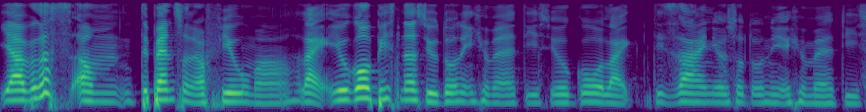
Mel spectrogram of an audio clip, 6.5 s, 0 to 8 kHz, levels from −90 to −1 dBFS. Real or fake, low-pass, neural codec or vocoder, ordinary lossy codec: real; 7.2 kHz; none; none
